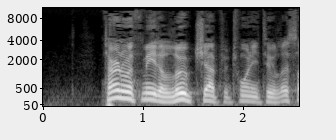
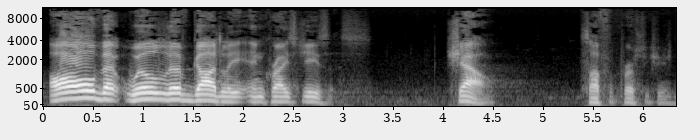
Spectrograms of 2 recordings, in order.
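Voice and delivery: preaching; 7 dB louder than usual. Acted. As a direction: repeat the verse so it sinks in. Repeats the verse.

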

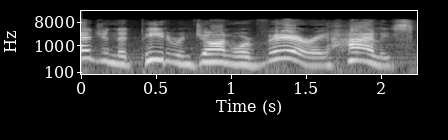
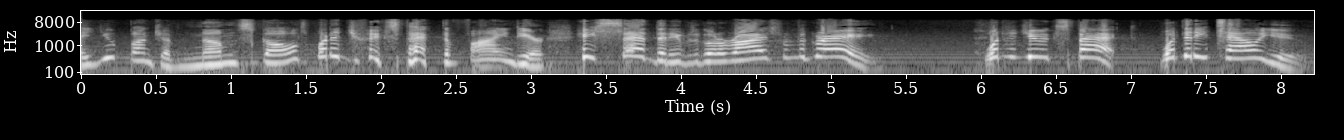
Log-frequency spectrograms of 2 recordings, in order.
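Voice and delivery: high, exasperated pretend scolding, pitch climbing; mock scolding angel; 5 semitones higher than usual. Preacher imagines the angel scolding the women at the tomb, mock exasperated. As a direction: berate them like dim students, tongue in cheek.

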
